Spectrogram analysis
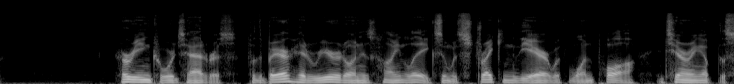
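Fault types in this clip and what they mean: No technical faults can be heard anywhere in this speech recording; the signal holds steady, with no breaks, distortion, noise bursts or level jumps.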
